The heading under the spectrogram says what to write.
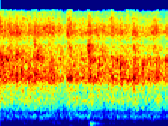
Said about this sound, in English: Can you give her a big round of applause for me? That'd be great.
